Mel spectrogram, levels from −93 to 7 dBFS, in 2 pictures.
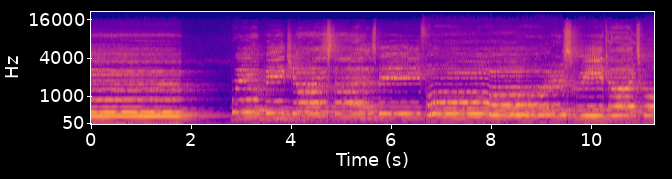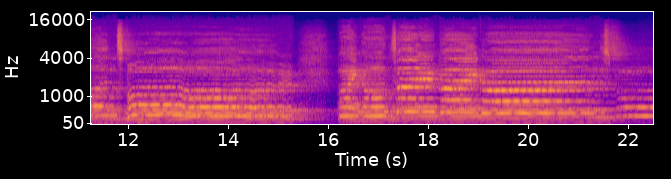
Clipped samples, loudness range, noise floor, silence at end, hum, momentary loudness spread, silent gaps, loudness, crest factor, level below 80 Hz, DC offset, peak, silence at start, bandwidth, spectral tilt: under 0.1%; 5 LU; -47 dBFS; 0 s; none; 10 LU; none; -21 LUFS; 16 dB; -52 dBFS; under 0.1%; -6 dBFS; 0 s; 17 kHz; -2.5 dB/octave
